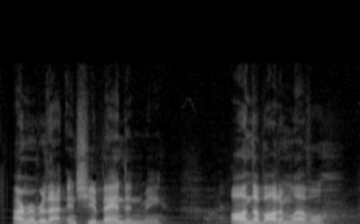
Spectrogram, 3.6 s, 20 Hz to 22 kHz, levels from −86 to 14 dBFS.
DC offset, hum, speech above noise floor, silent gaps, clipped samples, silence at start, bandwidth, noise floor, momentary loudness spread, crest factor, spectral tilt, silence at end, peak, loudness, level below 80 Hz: under 0.1%; none; 32 dB; none; under 0.1%; 0.15 s; 16 kHz; -56 dBFS; 17 LU; 20 dB; -4.5 dB/octave; 0.25 s; -4 dBFS; -23 LUFS; -74 dBFS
